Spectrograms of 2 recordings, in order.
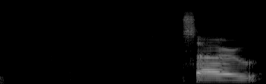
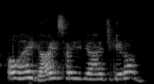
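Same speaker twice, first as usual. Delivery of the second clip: bright, much higher guild leader voice; cheerful high voice; 5 dB louder than usual. Acted. Guild leader greeting the returning party, high and chipper.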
